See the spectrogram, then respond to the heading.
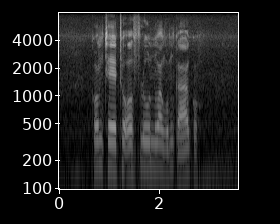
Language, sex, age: Xhosa, female, 28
